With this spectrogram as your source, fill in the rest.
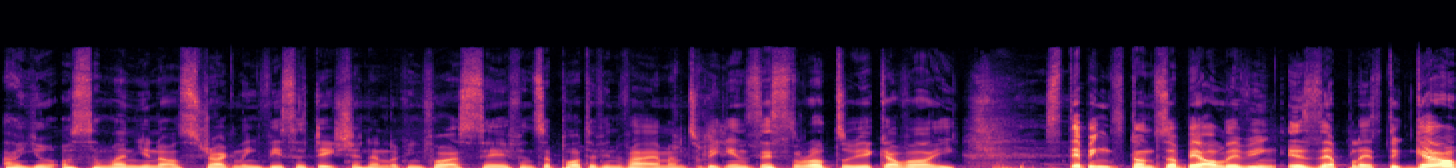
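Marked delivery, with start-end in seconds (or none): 5.7-10.9 loud, put-on French accent. Reading a recovery-home ad aloud in a put-on French accent. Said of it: "that's as far as I can get with the French".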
